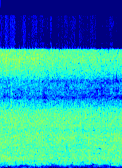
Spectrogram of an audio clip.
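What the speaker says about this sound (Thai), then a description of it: "บรรยากาศริมน้ำตก" Water rushes steadily from a waterfall and stream at a riverside spot in the forest, a dense, continuous roar close by with no voices.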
